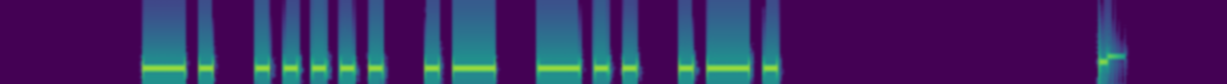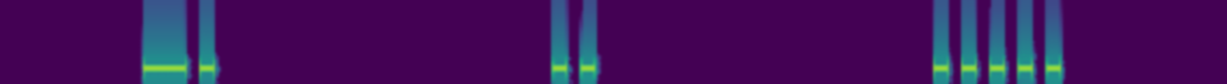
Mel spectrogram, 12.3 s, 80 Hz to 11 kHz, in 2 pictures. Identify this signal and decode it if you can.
Morse code, heard as a keyed tone, about 17 wpm, spaced as for 9 wpm, 700 Hz. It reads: N5ADR NI5
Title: USA Call Signs - 8x Character Spacing - 17wpm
